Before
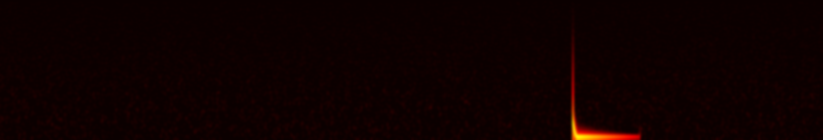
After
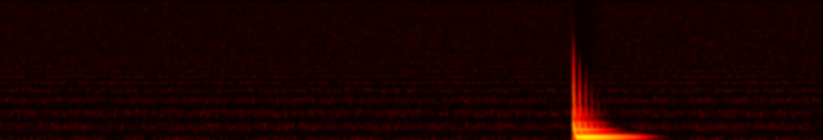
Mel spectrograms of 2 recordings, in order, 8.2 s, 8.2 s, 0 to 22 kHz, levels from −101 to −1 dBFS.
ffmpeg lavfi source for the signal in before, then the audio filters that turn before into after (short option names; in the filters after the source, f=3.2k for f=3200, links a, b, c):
-f lavfi -i "aevalsrc='0.1*pow(10,-3*t/0.81)*sin(2*PI*(560*0.037/log(100/560)*(exp(log(100/560)*min(t,0.037)/0.037)-1)+100*max(t-0.037,0)))':d=0.67:s=44100"
-filter_complex "[0:a]aecho=1:1:2.6:0.95,asoftclip=type=tanh:threshold=-29dB,asplit=2[a][b];[b]adelay=60,lowpass=f=1.1k:p=1,volume=-7.5dB,asplit=2[c][d];[d]adelay=60,lowpass=f=1.1k:p=1,volume=0.46,asplit=2[e][f];[f]adelay=60,lowpass=f=1.1k:p=1,volume=0.46,asplit=2[g][h];[h]adelay=60,lowpass=f=1.1k:p=1,volume=0.46,asplit=2[i][j];[j]adelay=60,lowpass=f=1.1k:p=1,volume=0.46[k];[c][e][g][i][k]amix=inputs=5:normalize=0[l];[a][l]amix=inputs=2:normalize=0"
